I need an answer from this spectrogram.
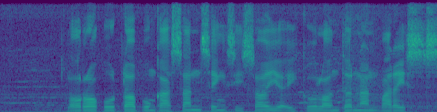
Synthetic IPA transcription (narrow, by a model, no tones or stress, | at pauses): lʔɔɾɔkuʈɔpuŋkasansɪŋsisɔjɔikulɔnd̪ɔnlanpaɾɪs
